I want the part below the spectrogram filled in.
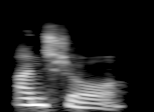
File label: "unsure", Indian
